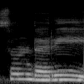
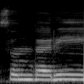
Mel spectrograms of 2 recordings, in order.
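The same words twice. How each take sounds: No difference in how they are said.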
